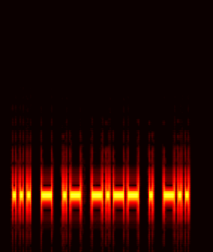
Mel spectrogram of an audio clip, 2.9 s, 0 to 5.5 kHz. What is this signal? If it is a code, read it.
Morse code, heard as a keyed tone, about 25 wpm, 600 Hz. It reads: STAYED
